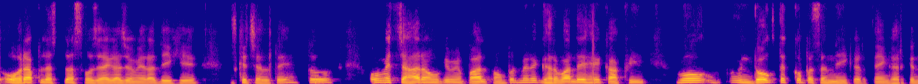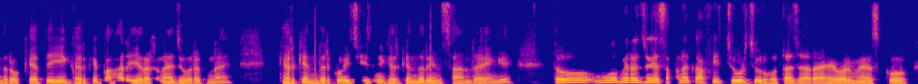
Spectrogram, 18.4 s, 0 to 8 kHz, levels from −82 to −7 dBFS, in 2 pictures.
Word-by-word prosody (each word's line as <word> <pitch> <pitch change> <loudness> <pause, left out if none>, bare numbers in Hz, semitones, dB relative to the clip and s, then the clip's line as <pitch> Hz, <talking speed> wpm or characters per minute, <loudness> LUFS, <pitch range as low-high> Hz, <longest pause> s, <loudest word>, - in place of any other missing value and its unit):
Aura 150 0 +7
plus 150 -3 0
plus 145 -1 +1
हो 135 - +1
जाएगा 125 +1 +3
जो 130 0 0
मेरा 125 +1 0
देखिए 125 +1 -2
इसके 130 - -7
चलते 125 +4 -3 0.2
तो 165 0 +2 0.4
वो 170 +2 +3
मैं 195 - +5
चाह 145 -5 +3
रहा 155 0 +5
हूँ 150 -1 0
कि 155 - -2
मैं 150 -1 -2
पाल 140 +1 +4
पाऊँ 130 -1 -4
पर 165 - -3
मेरे 170 +1 0
घरवाले 145 0 +4
हैं 150 +1 0
काफ़ी 140 +2 0 0.4
वो 170 - +4 0.4
अ, 175 - -3
डॉग 160 +2 +6
तक 180 - 0
को - - 0
पसंद 135 -5 -2
नहीं 125 -1 -3
करते 115 -1 -6
हैं 120 - -2
घर 120 0 -3
के 120 - -5
अंदर, 120 +1 -4
वो 125 - 0
कहते 120 +3 0
हैं 140 - +1
कि - - -8
घर 125 - 0
के 135 - -4
बाहर 125 0 -3
ही 130 - +4
रखना 130 +2 -2
है 130 - +1
जो 125 -1 -1
रखना 120 0 -4
है, 155 +6 -9 0.5
घर 135 0 +2
के 145 - 0
अंदर 135 0 -1
कोई 130 -2 0
चीज़ 120 +1 -8
नहीं 145 -1 -3
घर 125 -2 -1
के 135 - -2
अंदर 135 0 0
इंसान 120 0 -3
रहेंगे। 120 +6 -3 0.5
तो 155 - +6 0.4
वो 200 +3 +1
मेरा 195 -1 +3
जो 185 0 -1
ये 175 - +3
सपना 165 +1 -3
काफ़ी 150 0 -2
चूर-चूर 140 0 +1
होता 120 +1 0
जा 120 -2 -1
रहा 115 0 +1
है 120 - +1
और 125 0 +3
मैं 120 0 -1
इसको 130 +2 -1
135 Hz, 250 wpm, -21 LUFS, 125-150 Hz, 0.5 s, Aura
